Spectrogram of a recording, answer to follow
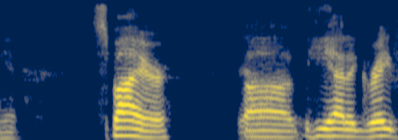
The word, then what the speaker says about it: Speyrer: I keep mispronouncing it. Spire.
